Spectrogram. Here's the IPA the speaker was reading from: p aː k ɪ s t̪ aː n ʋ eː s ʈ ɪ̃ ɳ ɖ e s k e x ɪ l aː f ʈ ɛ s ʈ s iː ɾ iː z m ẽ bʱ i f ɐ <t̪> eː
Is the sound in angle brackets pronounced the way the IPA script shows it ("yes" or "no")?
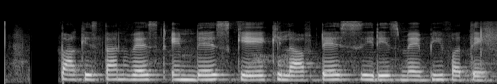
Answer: yes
